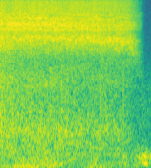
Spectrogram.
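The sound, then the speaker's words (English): A cobra's long, steady hiss, loud, holding its breathy sharpness for over a second before cutting off abruptly; the snake is a pet cobra named Cobra. No talking alongside it. “What do you think, Cobra? Should they come?”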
